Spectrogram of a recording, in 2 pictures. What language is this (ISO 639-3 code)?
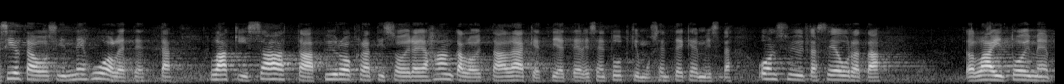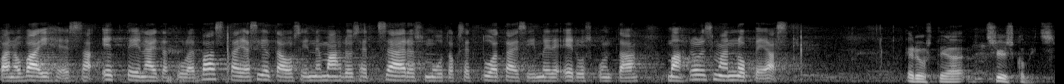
fin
